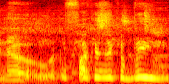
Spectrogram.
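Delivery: put-on high-pitched puzzled kid voice.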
